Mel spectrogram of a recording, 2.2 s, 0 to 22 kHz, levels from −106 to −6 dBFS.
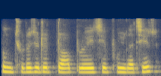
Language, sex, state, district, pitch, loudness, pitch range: Bengali, female, West Bengal, Cooch Behar, 225 Hz, -13 LUFS, 215-235 Hz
